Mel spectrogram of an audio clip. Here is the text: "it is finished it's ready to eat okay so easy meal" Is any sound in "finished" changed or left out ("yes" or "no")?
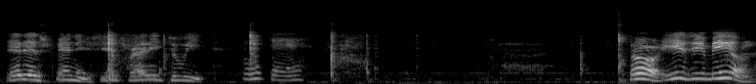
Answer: yes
